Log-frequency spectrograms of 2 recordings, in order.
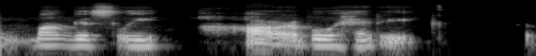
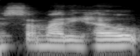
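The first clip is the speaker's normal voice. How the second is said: ordinary talk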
